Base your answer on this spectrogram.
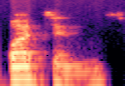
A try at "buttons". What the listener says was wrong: You really pronounce those T's, buttons.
